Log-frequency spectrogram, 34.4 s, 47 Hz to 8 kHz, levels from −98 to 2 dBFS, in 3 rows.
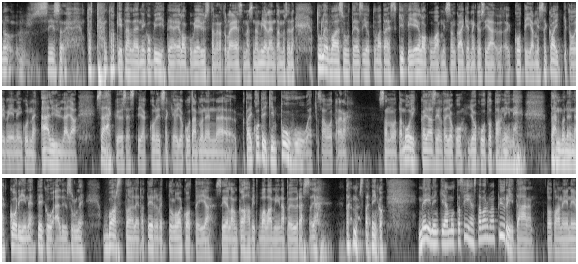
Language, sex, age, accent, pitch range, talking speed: Finnish, male, 20-39, native, 95-115 Hz, 125 wpm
